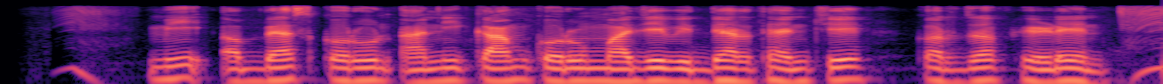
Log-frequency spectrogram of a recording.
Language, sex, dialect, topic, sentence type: Marathi, male, Varhadi, banking, statement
